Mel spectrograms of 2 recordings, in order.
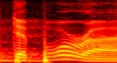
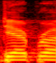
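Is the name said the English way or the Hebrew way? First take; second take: Hebrew; English. First: The name is pronounced the Hebrew way. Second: The name is pronounced the usual English way. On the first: The speaker calls it right. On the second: The speaker calls it wrong.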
